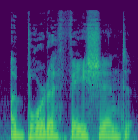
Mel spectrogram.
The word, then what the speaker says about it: Abortifacient: We started out with Abortifacient by AIDS Wolf. I think that's a better pronunciation.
